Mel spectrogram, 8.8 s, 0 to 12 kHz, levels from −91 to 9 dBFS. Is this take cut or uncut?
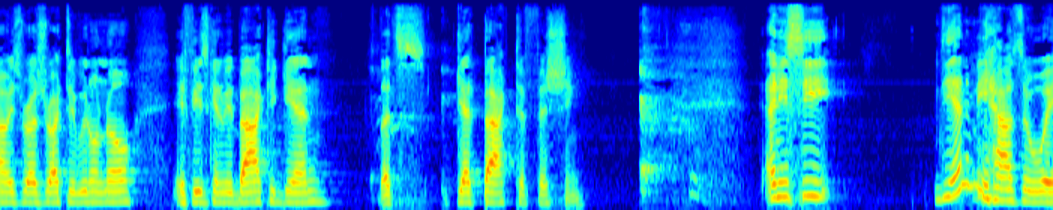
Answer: uncut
